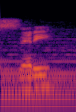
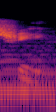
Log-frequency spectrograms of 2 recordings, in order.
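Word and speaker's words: sidhe: Apparently, this isn't supposed to be pronounced as city. Like I've been always pronouncing it city. Apparently, it's supposed to be pronounced she.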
